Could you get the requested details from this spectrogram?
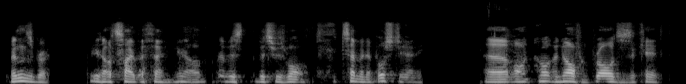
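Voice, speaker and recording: This man speaks with a northeast English accent. His intonation stays fairly even. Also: medium pitch for a man. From Hartlepool, northeast England. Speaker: podcast host, army veteran. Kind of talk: casual interview chat.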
